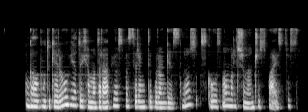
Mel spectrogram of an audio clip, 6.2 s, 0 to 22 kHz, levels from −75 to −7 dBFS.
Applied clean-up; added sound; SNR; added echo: neural mask model DeepFilterNet 3.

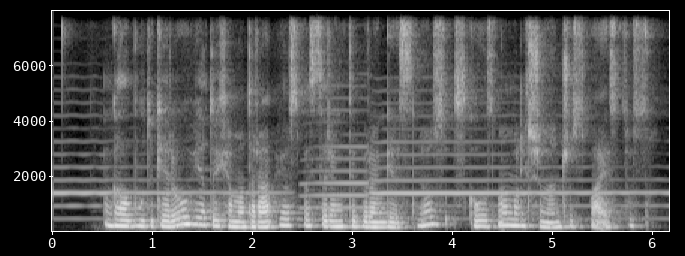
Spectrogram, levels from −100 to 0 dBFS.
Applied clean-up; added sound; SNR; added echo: none; Wind instrument, woodwind instrument; 15 dB; reverberation time 0.3 s.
